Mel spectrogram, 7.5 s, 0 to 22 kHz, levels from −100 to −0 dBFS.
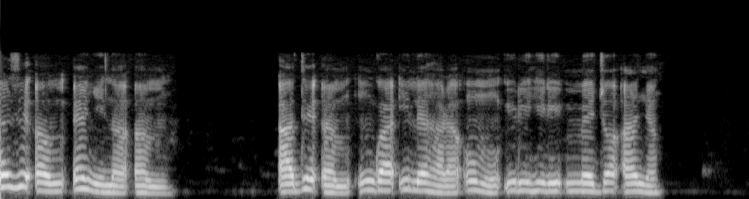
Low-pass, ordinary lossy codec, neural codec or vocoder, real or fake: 7.2 kHz; none; none; real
